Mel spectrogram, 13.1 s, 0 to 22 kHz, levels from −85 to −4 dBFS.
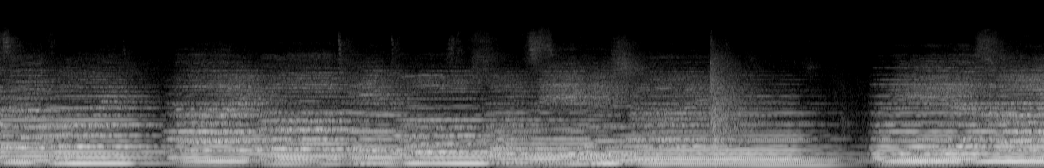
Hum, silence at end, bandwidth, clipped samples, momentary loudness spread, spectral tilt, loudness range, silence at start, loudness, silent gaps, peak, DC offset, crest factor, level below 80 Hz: none; 0 s; 7.4 kHz; under 0.1%; 7 LU; -9.5 dB/octave; 1 LU; 0 s; -25 LUFS; none; -10 dBFS; under 0.1%; 14 dB; -50 dBFS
